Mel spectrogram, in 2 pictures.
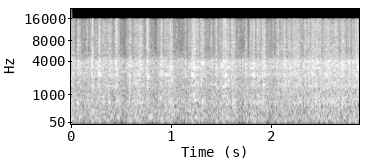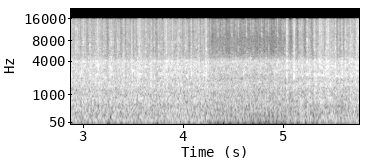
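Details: Stinson L-1 radial engine with duplex magneto gives a loud, deep beat pulsing unevenly, about three a second; dead magneto, running on one ignition side.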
